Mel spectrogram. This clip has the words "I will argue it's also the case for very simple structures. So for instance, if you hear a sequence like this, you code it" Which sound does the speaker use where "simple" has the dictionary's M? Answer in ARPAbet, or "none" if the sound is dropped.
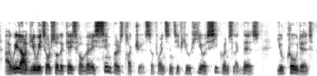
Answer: M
